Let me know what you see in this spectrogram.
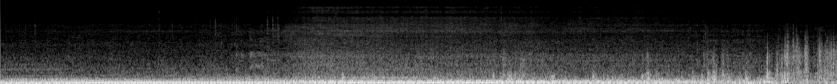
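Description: Off-road vehicle engine running steadily under load with a deep, even rumble. It eases off and gets quieter about seven seconds in, with a few knocks near the end.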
